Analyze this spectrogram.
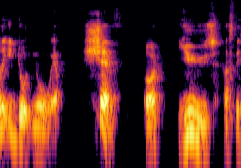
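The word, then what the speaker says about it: sibh: Shiv, or use, as they say in Scots.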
